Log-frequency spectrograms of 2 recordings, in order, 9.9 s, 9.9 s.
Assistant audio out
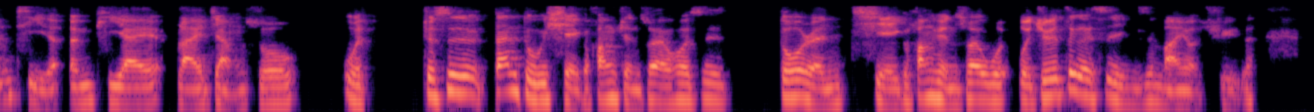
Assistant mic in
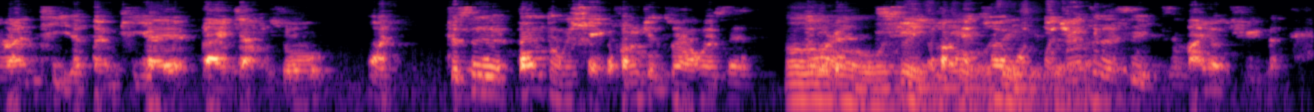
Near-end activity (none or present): present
